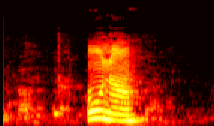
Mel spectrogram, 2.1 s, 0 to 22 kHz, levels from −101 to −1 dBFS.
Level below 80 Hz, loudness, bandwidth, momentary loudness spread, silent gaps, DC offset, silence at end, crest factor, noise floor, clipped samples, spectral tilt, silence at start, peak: -64 dBFS; -17 LUFS; 6.2 kHz; 15 LU; none; under 0.1%; 0.65 s; 16 dB; -64 dBFS; under 0.1%; -8 dB/octave; 0.25 s; -4 dBFS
